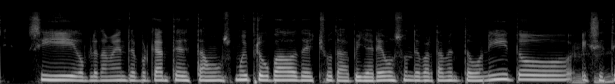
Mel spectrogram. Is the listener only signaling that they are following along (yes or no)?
yes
